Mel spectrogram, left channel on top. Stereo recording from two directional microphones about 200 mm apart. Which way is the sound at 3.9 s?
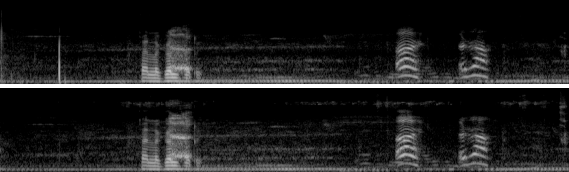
35° right (ahead or behind).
